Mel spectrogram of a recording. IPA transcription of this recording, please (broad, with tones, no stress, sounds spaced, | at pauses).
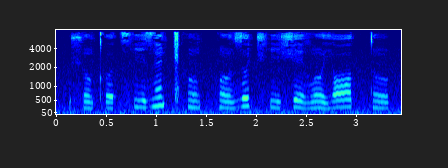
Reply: ʃ õ˨ kʰ ʊ˨ t͡sʰ i˨ z ɛ̃˦ ǁʰ ũ˨ kː õ˨ z ʊ˦ t͡ʃʰ i˨ ʃ e˦˨ v õ˦˨ j ɔː˦ tː ũ˨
